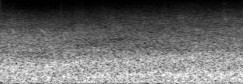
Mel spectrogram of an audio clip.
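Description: Ocean waves wash in at a beach as a steady, broadband roar of surf and rushing water. The sound is continuous and fairly loud, with no talk.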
